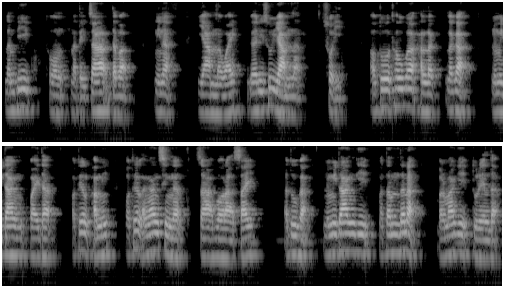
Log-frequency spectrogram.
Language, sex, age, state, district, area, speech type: Manipuri, male, 30-45, Manipur, Tengnoupal, rural, spontaneous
